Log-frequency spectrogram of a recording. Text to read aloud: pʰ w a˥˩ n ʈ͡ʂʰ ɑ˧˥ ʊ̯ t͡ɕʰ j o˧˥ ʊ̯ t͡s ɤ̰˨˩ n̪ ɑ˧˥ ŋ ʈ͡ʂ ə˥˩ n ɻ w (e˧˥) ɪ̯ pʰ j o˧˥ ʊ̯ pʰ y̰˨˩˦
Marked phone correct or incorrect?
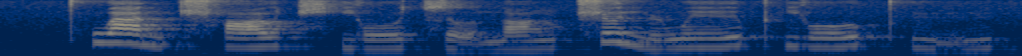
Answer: correct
